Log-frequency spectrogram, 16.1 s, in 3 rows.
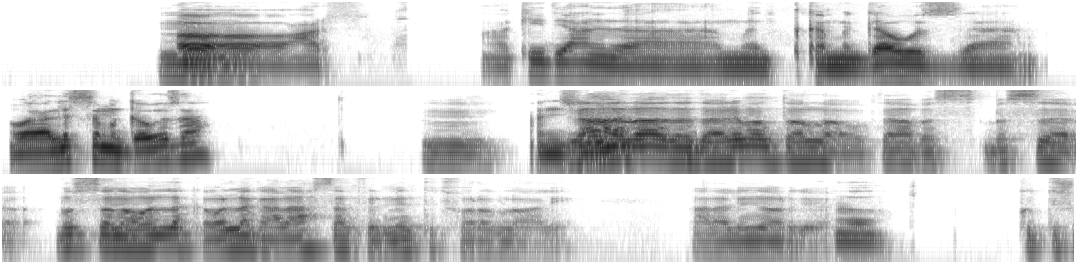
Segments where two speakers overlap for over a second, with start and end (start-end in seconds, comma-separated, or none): none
